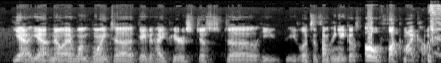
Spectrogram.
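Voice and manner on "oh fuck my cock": mock-offhanded delivery, higher and louder. Describing a movie scene, the speaker imitates David Hyde Pierce's offhanded tone. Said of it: "in that offhanded sort of tone of voice".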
